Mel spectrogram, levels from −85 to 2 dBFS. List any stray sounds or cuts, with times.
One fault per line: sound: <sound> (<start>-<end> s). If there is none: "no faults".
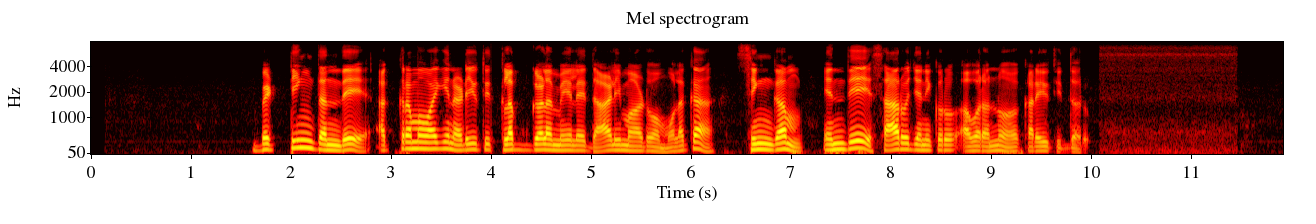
no faults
